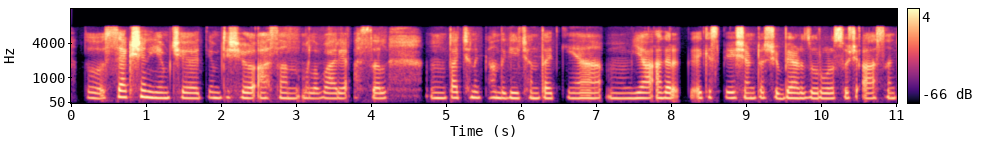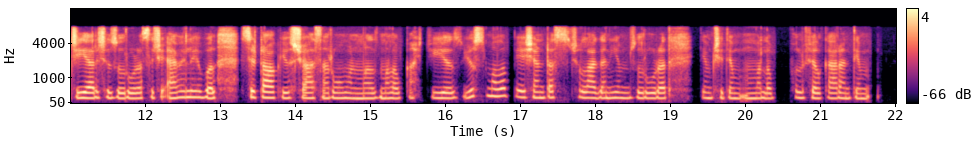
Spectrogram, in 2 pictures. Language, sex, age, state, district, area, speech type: Kashmiri, female, 30-45, Jammu and Kashmir, Kulgam, rural, spontaneous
